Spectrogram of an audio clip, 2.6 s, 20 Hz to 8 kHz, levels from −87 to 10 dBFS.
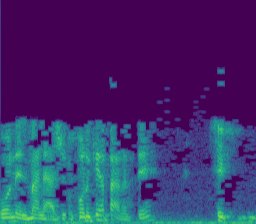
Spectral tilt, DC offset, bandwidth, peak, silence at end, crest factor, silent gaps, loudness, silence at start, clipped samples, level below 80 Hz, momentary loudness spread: -11 dB/octave; under 0.1%; 5.8 kHz; 0 dBFS; 0 s; 16 dB; none; -16 LUFS; 0 s; under 0.1%; -32 dBFS; 18 LU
